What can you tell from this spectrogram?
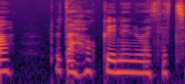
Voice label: "hogyn", Welsh

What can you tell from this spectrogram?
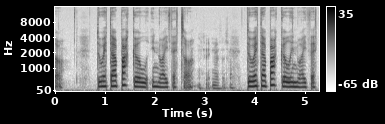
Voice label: "bagl", Welsh

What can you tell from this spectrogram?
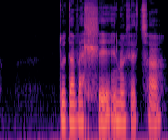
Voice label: "felly", Welsh

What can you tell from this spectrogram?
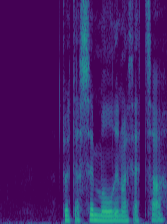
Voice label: "syml", Welsh

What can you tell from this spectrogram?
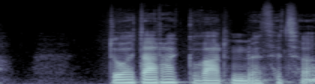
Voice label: "ragfarn", Welsh

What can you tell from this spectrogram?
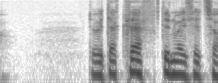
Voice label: "crefft", welsh

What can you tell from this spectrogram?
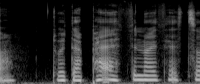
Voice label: "peth", Welsh

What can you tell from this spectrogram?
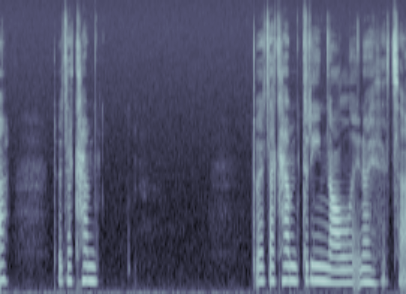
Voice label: "camdriniol", Welsh

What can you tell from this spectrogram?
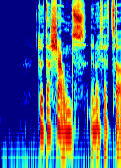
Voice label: "siawns", Welsh

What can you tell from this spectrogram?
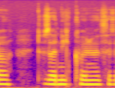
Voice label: "nico", Welsh

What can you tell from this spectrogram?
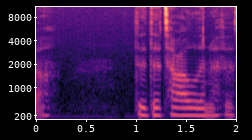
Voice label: "taal", Welsh

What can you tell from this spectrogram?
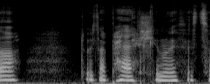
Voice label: "pell", Welsh

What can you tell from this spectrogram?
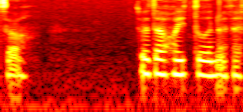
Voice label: "hoedl", Welsh

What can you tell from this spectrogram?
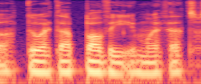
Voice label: "boddi", Welsh

